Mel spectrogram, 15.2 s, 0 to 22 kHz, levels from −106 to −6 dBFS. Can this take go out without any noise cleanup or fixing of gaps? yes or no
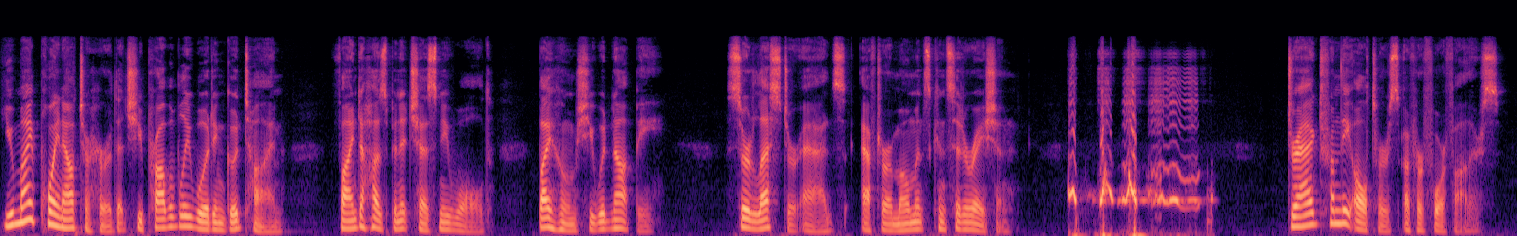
no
